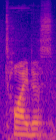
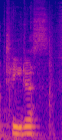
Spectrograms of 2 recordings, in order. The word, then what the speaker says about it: Tidus: Uh, and in different versions of other media, he's pronounced Titus or Tedus. I've always pronounced it as Tedus.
